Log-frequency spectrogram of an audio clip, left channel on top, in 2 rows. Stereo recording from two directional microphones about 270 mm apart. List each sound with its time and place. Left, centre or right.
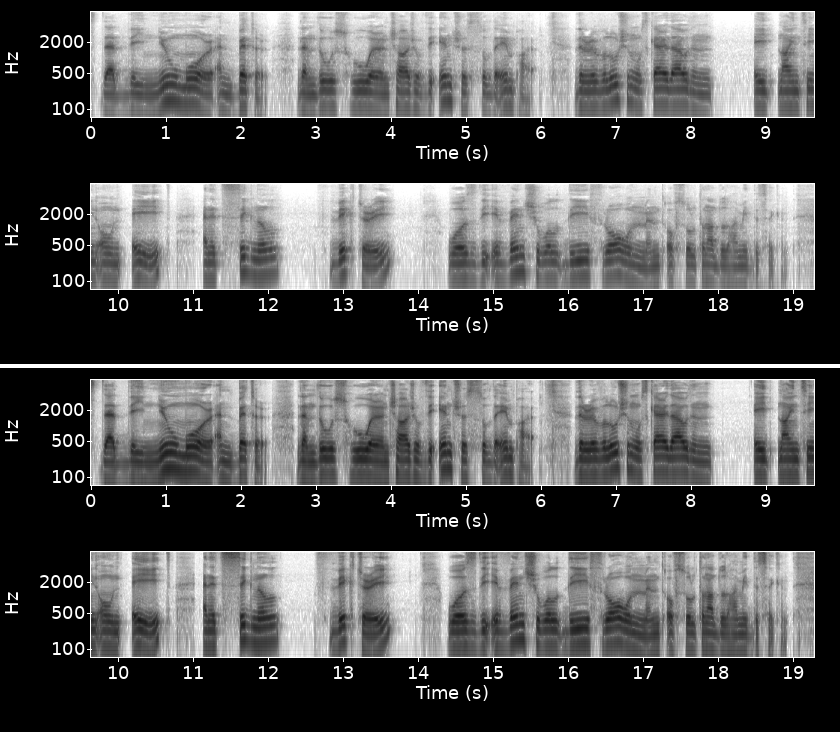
0.0 s speech: right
